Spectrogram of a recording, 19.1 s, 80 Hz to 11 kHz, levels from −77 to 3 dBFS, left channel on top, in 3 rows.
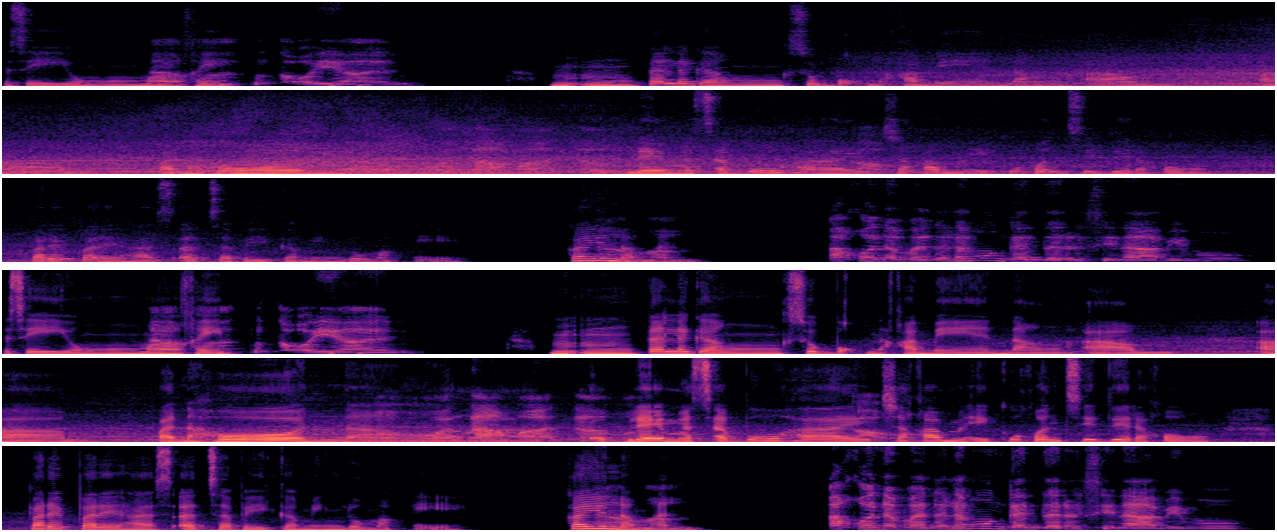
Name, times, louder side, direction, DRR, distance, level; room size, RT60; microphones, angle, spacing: voice 1, 0.0-1.1 2.7-6.8 7.1-15.0 15.6-16.2, right 5 dB, 70° right, 0.6 m, -25 dB
voice 2, 0.7-2.1 8.2-9.6 10.6-11.1 15.7-16.1 16.8-18.9, right 4 dB, 90° right, 1.2 m, -33 dB
Car passing by, 4.0-14.6, left 4 dB, 80° left, 0.7 m, -35 dB
6.6 x 3.2 x 2.4 m
head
